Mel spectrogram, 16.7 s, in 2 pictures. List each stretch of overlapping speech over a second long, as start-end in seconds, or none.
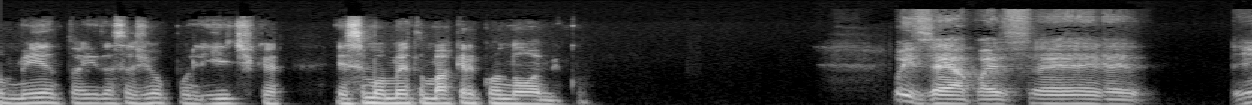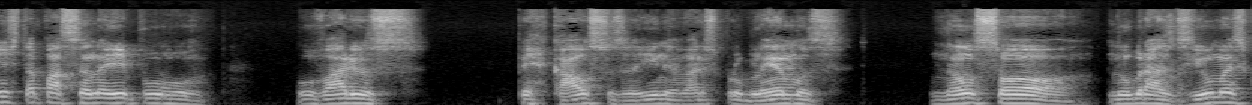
none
